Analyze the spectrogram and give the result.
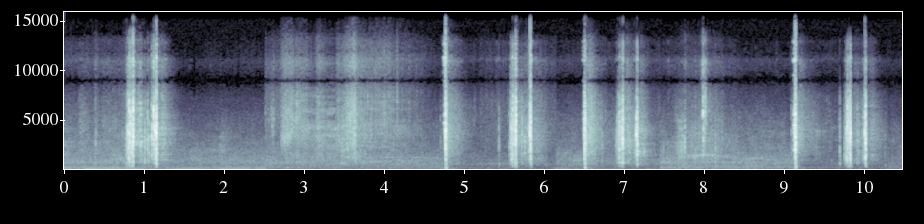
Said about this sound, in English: it shoots a small spray of salt that can obliterate these bugs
